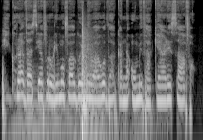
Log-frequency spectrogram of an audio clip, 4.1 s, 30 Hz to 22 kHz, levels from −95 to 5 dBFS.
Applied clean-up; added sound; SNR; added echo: none; Slam; 6 dB; none.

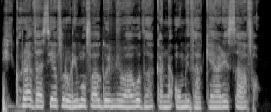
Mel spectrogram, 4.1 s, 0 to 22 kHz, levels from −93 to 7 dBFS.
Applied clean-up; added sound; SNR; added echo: neural mask model DeepFilterNet 3.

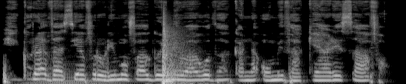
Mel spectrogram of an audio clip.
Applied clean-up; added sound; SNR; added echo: classical method log-MMSE.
